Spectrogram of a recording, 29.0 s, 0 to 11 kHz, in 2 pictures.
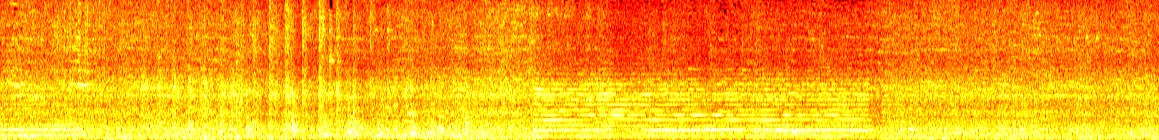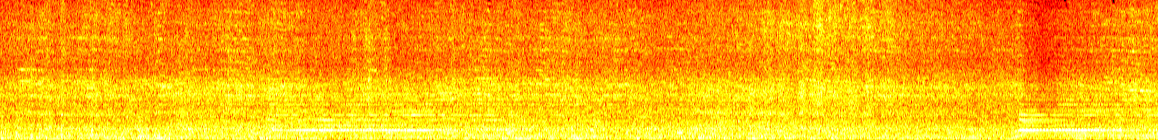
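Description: A long freight train of BTPN oil tank wagons rolling past with a steady wheel-on-rail rumble and clickety-clack over the rail joints. A multi-tone locomotive horn sounds over it in blasts: briefly at the start, a long blast of about four seconds from about 7 s in, a two-second blast around 18 s, and another near the end.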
